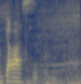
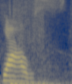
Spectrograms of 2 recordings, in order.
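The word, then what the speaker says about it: Gauss: Um, but on purpose because I normally say it like goss like NOSS or something and Chad has been telling me that that is actually the medical um that is like the medical tape instead of like Gaus which is more like the cannon that I'm wielding.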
